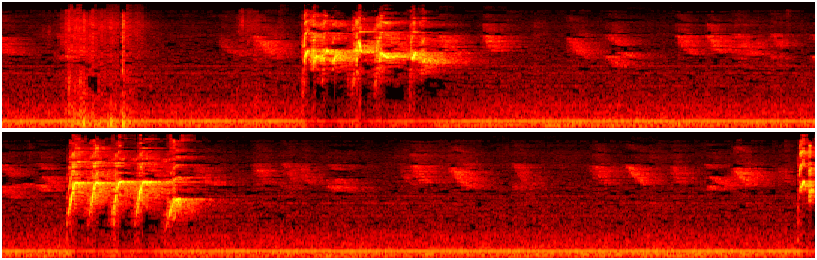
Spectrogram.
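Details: Greater green leafbird singing to get another bird singing: vigorous, buzzy bursts of high chattering notes at intervals of about four seconds, with softer twitters filling the gaps and a steady electrical hum.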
